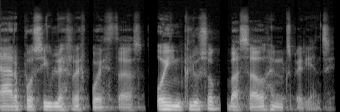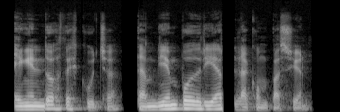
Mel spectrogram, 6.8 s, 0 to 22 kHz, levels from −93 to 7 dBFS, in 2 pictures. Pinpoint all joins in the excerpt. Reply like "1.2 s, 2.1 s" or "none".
1.5 s, 2.2 s, 2.8 s, 3.4 s, 3.8 s, 4.7 s, 5.6 s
